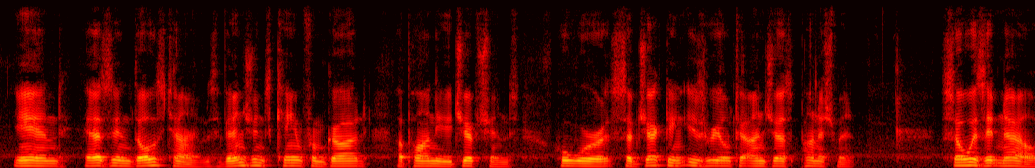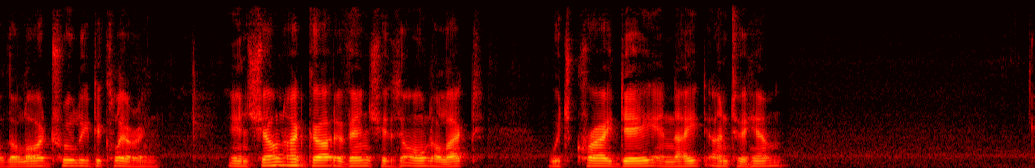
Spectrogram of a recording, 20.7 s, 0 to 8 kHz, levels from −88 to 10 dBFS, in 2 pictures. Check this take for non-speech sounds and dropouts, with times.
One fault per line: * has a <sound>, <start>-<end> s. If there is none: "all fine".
all fine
